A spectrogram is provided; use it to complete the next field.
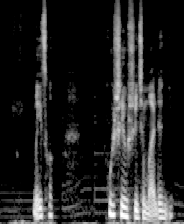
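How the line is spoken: Aggrieved crying. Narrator (Chinese): 唐西 突然委屈的哭了起来

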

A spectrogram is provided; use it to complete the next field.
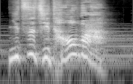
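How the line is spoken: Trembling, desperate hoarse shout. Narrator (Chinese): 面具男的声音几乎带着一丝颤抖，绝望的情绪蔓延他的整颗心，嘶声对着齐之遥大喊

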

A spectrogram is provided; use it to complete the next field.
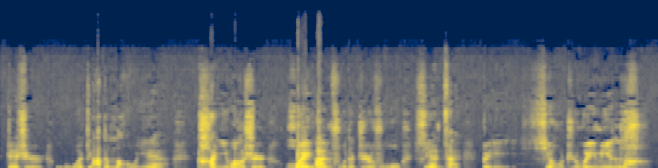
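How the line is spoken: Trembling, concerned. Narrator (Chinese): 面带关切，便颤声的说

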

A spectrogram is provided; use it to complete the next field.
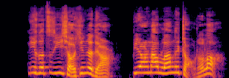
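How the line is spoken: Hurried shout. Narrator (Chinese): 我赶紧又喊了一声

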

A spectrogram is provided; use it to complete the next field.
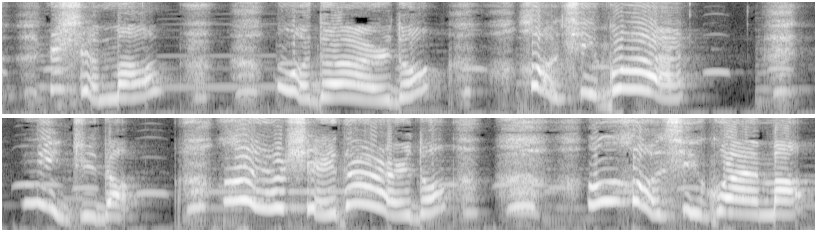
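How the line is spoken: Crying. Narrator (Chinese): 翠翠哭着说

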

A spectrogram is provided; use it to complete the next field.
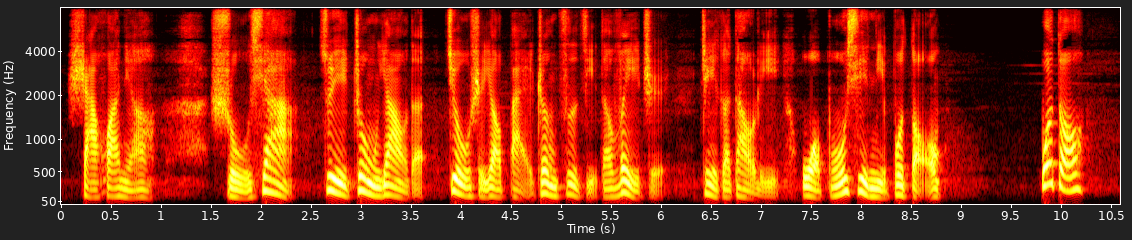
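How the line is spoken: Sighing. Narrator (Chinese): 他叹息

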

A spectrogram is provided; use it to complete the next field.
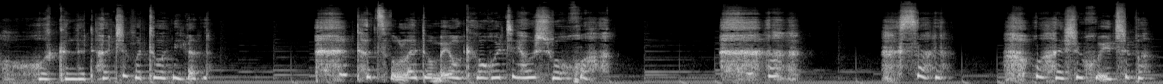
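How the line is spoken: Sobbing, whimpering. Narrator (Chinese): 兰姨呜咽的哭道

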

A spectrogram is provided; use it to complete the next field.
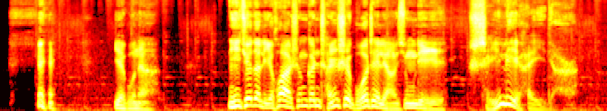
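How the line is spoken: Low-voiced question. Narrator (Chinese): 司徒安声音低低的问我

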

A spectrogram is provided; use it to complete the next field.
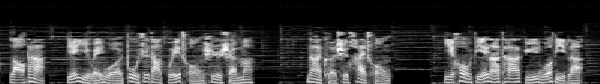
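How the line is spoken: Teasing, laughing. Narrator (Chinese): 浩然笑着调侃一号道

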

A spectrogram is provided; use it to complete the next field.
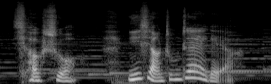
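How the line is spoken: Laughing. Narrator (Chinese): 张奶奶笑了

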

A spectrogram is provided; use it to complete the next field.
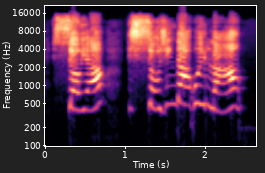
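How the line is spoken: Hurried shout. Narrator (Chinese): 橘子老虎忙喊道

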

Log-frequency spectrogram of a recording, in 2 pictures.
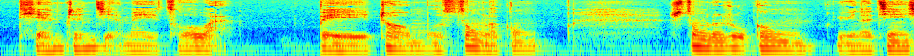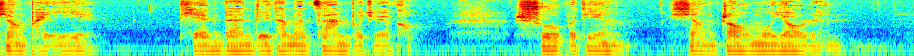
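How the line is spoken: Low, confidential voice. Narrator (Chinese): 赵志低声说

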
